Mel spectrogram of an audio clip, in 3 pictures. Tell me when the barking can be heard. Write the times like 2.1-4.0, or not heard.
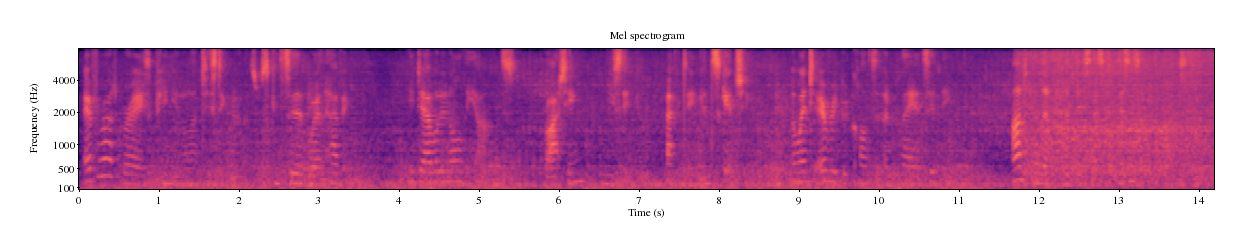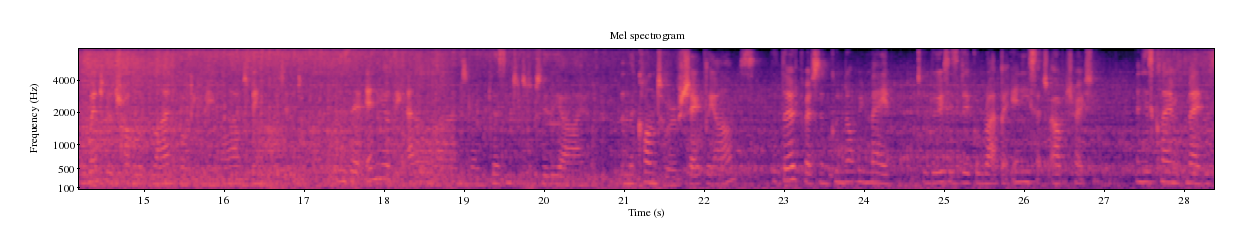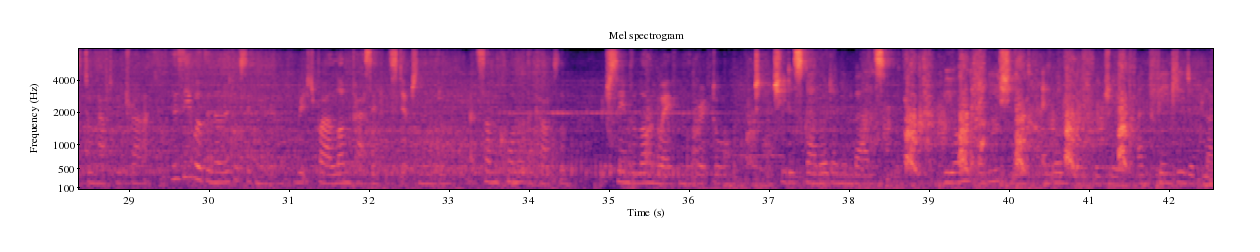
35.0-41.6.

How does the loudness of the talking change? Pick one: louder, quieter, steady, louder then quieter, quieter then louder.
steady.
